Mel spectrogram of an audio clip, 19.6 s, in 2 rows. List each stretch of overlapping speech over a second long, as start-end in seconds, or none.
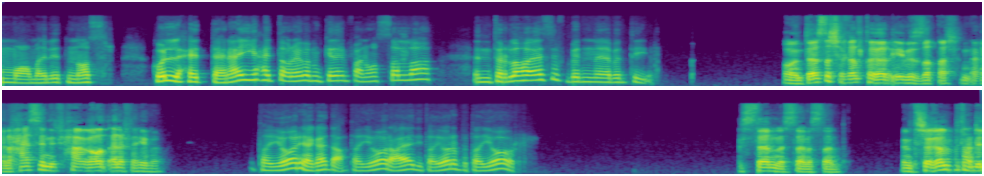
none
